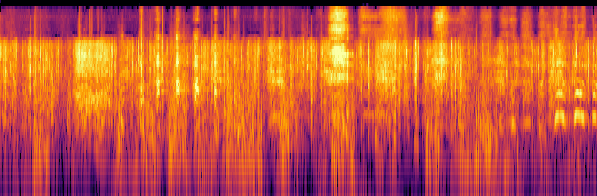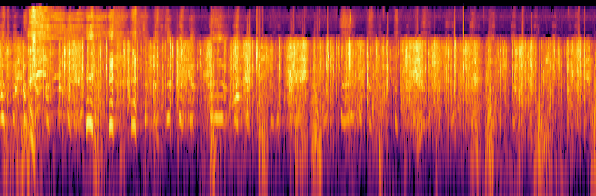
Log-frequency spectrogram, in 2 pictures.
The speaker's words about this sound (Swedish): Han hyperventilerade ju. Han springer efter. Och det låter också som att han viskar kom tillbaka ungjävel in i telefonen snarare än till själva ungjäveln.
